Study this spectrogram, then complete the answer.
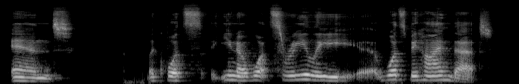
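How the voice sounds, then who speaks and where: Speaking at a fairly slow pace, a woman with a Russian accent uses lively intonation at a medium pitch. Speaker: psychotherapist. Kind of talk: casual chat.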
